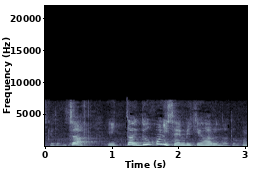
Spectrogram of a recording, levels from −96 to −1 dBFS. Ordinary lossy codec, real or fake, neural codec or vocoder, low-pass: AAC, 32 kbps; fake; codec, 16 kHz, 16 kbps, FreqCodec, smaller model; 7.2 kHz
